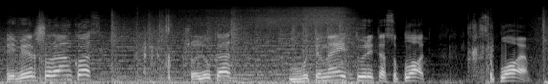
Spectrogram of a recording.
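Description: Over clear background music, a man with a high pitch speaks with ordinary pitch variation in a dry sound with no echo. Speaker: fitness coach. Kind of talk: casual vlog chat and instruction.

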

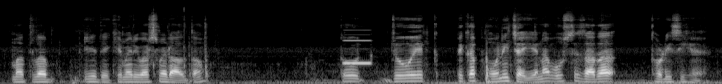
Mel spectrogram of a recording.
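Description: A man at medium pitch with very wide pitch swings and a moderate pace.

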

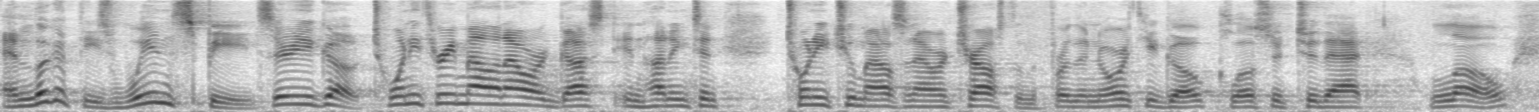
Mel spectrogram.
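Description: A man speaks fairly quickly in a dark, mellow tone. His intonation is lively. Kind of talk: weather forecast presentation. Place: studio. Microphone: lapel.

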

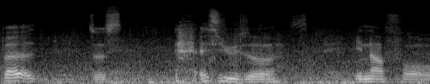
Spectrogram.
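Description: Loud background noise runs under speech delivered at a very slow pace with ordinary pitch variation. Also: man. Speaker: travel vlogger. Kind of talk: casual vlog chat. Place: street. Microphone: phone near.

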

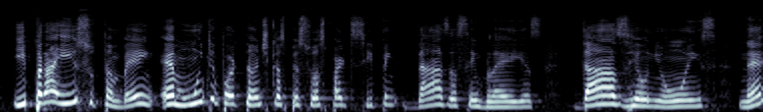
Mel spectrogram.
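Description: A woman talks at a fairly slow pace with very wide pitch swings against a quiet background. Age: 50s. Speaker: union lawyer. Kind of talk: lecture. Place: meeting room. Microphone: handheld.

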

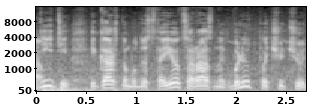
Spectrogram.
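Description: A man talks at a fairly quick pace with light background noise behind him. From Russia. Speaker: video blogger living in China. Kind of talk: casual chat. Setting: rooftop. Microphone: camera far.

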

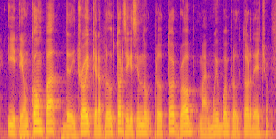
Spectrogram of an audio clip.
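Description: Using hardly any pauses, a man talks at a moderate pace with a fairly low pitch and ordinary pitch variation. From Costa Rica. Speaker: podcast host. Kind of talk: casual chat. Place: studio. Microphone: studio mic.

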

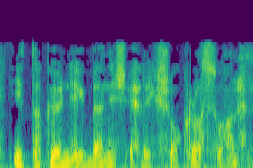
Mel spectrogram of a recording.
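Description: A somewhat breathy man speaks at a very slow pace, the sound dry with no echo and light background noise. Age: 70s. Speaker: mechanical engineer giving a public talk; lecturer. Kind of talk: lecture. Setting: library talk with audience. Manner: halting, many filler sounds. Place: hall. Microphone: handheld.

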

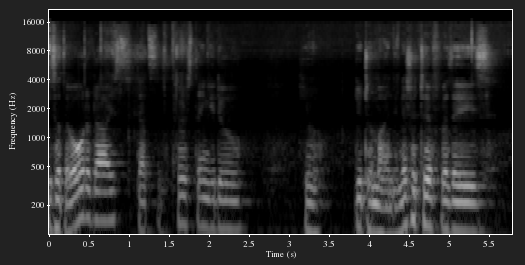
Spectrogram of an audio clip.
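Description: With a German accent, a man at medium pitch keeps his intonation fairly even while his loudness rises and falls in big swings. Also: moderate pace. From Germany. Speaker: tabletop gaming youtuber. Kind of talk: unboxing review. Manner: hesitant. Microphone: camera far.

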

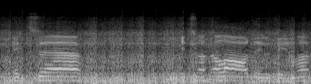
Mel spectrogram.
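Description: Very slow speech with a dry, echo-free sound amid loud background noise. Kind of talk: casual vlog chat. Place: motorbike. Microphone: helmet.

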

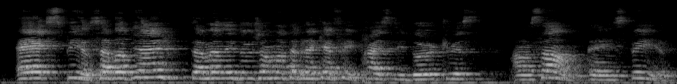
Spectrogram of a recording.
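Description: Amid audible room echo, a woman speaks at a high pitch and a fairly slow pace, with ordinary pitch variation. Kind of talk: exercise class instruction. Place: studio. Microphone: camera far.

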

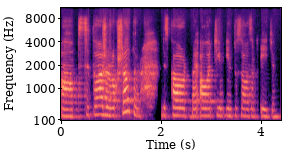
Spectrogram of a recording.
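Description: The voice is somewhat breathy, with fairly even intonation. The background is quiet. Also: woman. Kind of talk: lecture. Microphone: webcam.

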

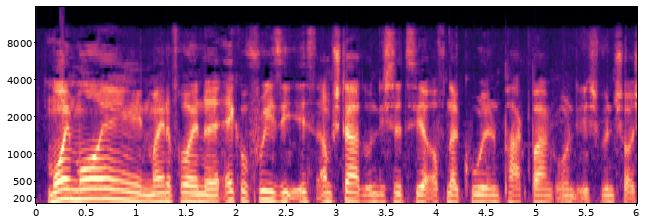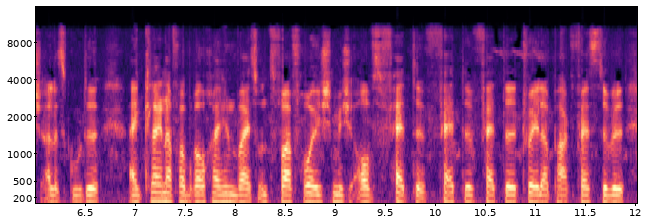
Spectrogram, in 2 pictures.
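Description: A man speaks at a moderate pace with fairly even intonation and hardly any pauses. Light background noise is present. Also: dry sound with no echo. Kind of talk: casual vlog chat. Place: forest. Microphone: phone near.

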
